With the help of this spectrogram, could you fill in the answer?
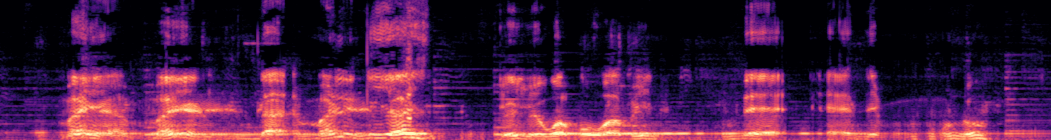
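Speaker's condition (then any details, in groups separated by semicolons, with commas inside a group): Cerebral palsy; speech affected by condition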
